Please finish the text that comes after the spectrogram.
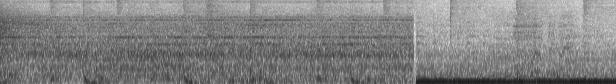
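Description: An air-cooled Porsche engine runs as a steady, loud drone, rising to an even heavier, stronger rumble partway through with a sustained low hum.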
